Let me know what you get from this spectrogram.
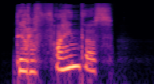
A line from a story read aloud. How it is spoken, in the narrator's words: she said, her voice uncertain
